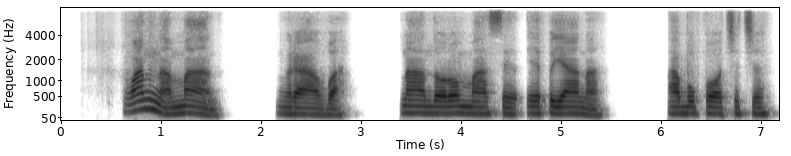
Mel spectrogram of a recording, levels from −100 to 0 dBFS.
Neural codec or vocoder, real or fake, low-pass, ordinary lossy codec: codec, 16 kHz in and 24 kHz out, 1 kbps, XY-Tokenizer; fake; 7.2 kHz; MP3, 64 kbps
